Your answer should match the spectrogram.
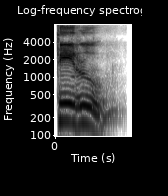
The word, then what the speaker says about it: Thiru: The first two syllables are Thiru, T-H-I-R-U.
